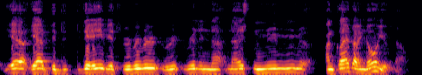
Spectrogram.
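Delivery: put-on high, loud stammering young man; nervous teen voice, tripping over every word; Baxter's stammer. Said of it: "He would say something like that".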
